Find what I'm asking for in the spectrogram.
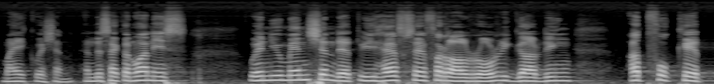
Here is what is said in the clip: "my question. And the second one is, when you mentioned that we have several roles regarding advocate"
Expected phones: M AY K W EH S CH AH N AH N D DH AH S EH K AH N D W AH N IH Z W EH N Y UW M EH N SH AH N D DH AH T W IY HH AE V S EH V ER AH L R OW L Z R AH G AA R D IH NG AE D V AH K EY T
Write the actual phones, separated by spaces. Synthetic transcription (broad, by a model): M AY K W EH S CH AH N AH N D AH S EH K AH N D W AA N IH S W EH N Y UW M EH N SH AH N D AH T W IY HH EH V S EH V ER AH L R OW L R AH G AA R D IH NG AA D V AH K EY T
